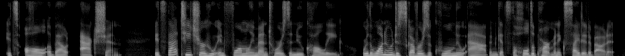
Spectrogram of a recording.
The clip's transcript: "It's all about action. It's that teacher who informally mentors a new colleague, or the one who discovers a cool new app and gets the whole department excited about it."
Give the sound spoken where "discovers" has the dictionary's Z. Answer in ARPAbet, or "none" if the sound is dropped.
Z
